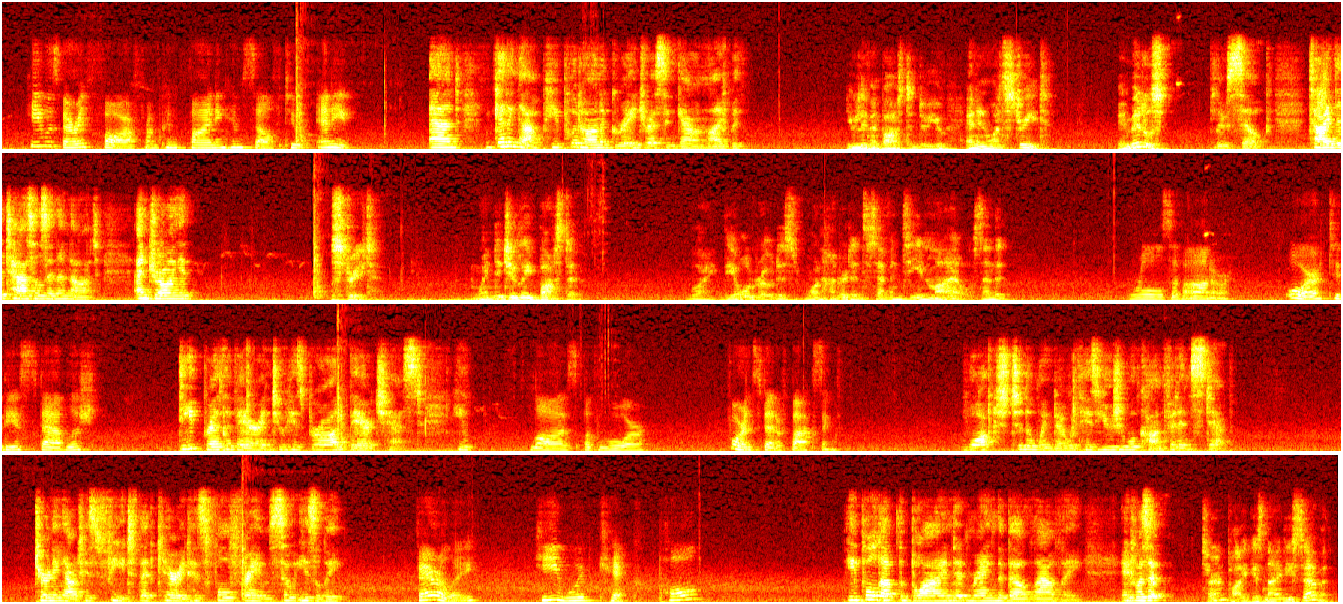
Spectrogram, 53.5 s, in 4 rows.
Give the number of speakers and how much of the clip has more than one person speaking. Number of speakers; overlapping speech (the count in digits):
3, no overlap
